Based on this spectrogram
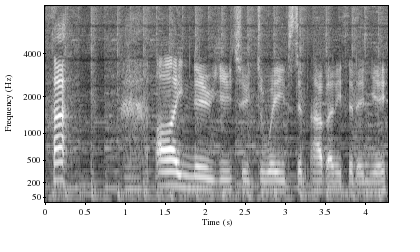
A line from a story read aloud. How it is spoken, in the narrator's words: laughs and's like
